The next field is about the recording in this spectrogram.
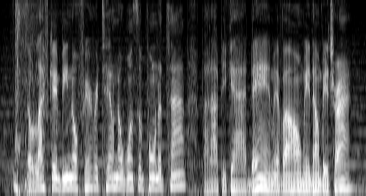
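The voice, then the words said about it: Attempted American accent, rapping lyrics. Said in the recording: “I went with the American accent. I tried something, didn't work.”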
